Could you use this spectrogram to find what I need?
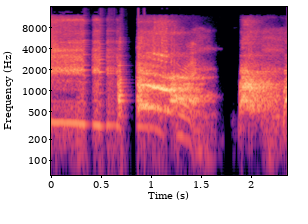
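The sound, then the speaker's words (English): A dog gives a few loud yelps and whining barks, some rising and wavering in pitch, with short pauses between them. “That's my dog. He agrees with everything you said. He's got some feelings.”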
